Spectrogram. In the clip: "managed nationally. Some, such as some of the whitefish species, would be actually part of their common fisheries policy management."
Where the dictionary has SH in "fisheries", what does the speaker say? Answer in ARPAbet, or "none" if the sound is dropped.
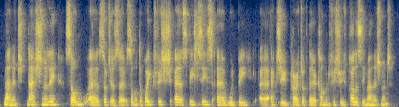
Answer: SH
